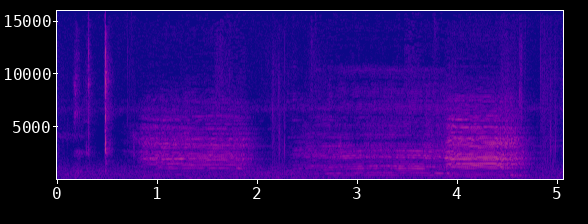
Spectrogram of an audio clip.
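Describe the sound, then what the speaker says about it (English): Cows in a field moo repeatedly, several long drawn-out lowing calls in sequence, moderately close and otherwise alone. "the cows are yelling at me to get out of the field"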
